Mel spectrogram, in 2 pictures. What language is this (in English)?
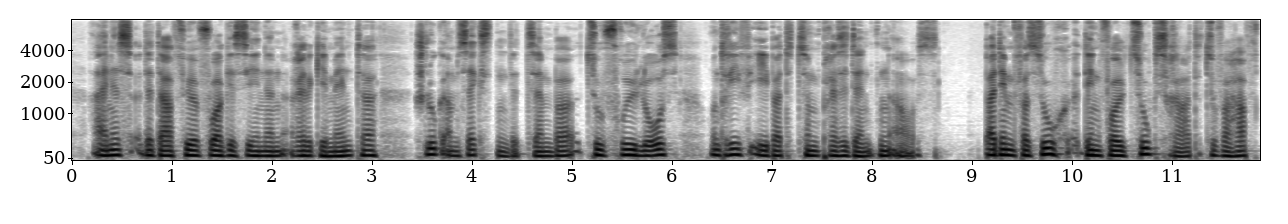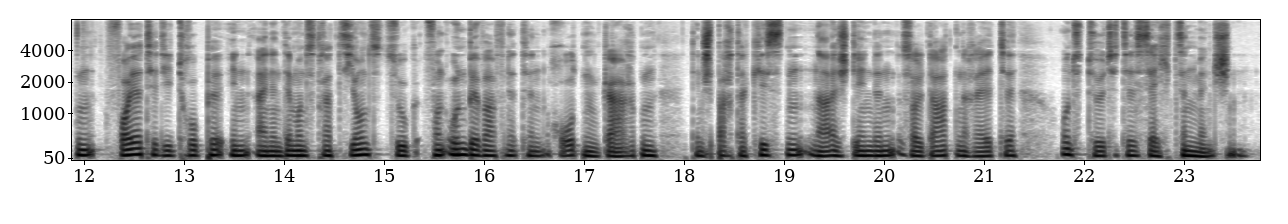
German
